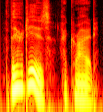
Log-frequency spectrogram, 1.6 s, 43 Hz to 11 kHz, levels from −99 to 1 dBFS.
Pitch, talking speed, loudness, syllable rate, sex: 110 Hz, 195 wpm, -16 LUFS, 6.1 syllables/s, male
